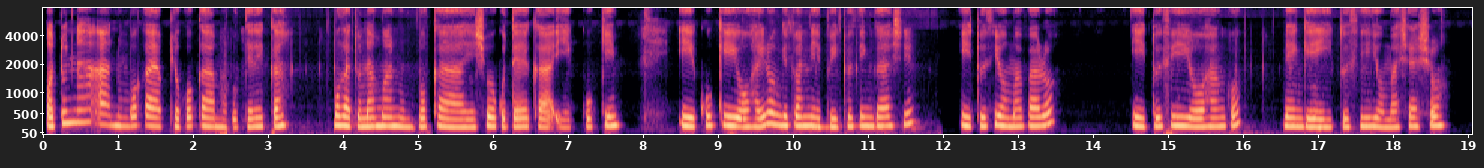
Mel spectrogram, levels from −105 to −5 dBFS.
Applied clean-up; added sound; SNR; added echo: neural mask model DeepFilterNet 3.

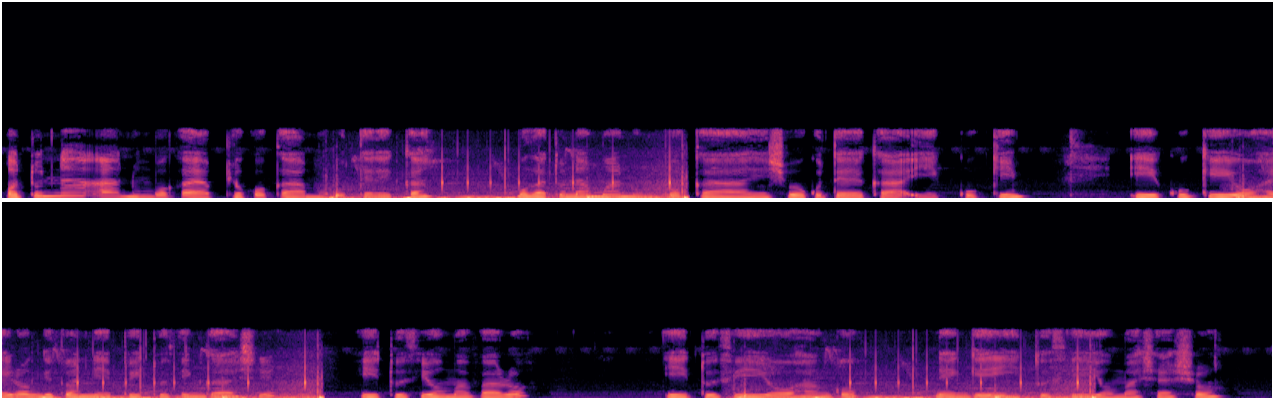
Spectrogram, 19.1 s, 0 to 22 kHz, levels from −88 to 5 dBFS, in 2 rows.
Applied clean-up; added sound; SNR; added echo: none; Chatter / Chirp, tweet / Car passing by / Typing; -2 dB; none.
